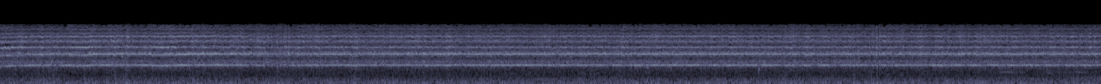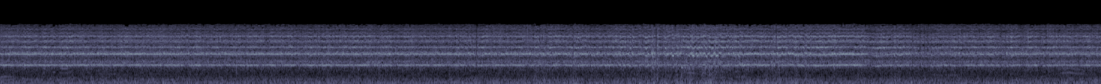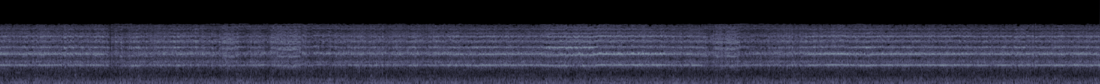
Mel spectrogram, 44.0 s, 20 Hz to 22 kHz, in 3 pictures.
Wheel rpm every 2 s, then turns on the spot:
230, 230, 230, 230, 230, 230, 240, 230, 230, 230, 220, 220, 230, 230, 230, 230, 230, 230, 230, 230, 230, 230.
none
